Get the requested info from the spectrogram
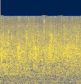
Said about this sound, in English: Come on, clap your hands, somebody.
